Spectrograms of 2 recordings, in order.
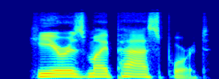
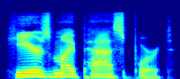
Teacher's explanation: Notice how here is becomes here's. That reduction is very common.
